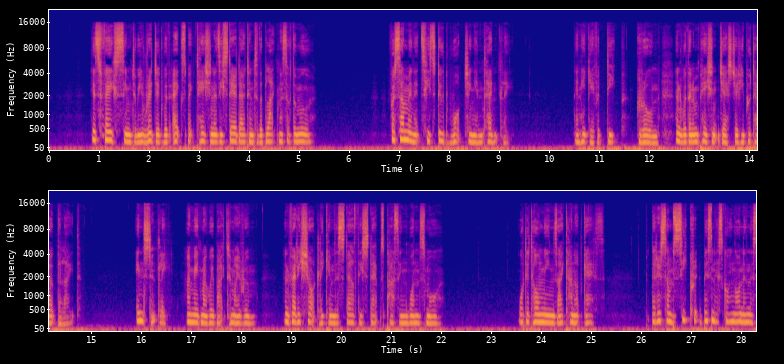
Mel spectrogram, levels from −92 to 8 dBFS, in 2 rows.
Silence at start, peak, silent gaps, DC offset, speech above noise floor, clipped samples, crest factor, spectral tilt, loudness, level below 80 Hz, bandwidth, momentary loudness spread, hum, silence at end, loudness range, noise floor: 0.05 s; -2 dBFS; none; under 0.1%; 24 dB; under 0.1%; 20 dB; -4.5 dB/octave; -20 LUFS; -36 dBFS; 16 kHz; 12 LU; none; 0 s; 6 LU; -44 dBFS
